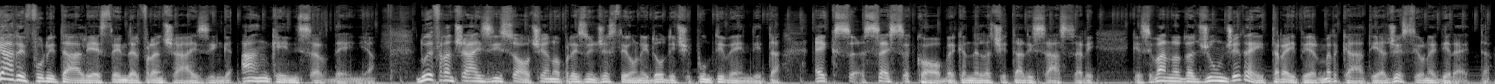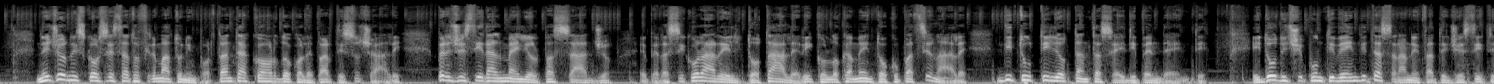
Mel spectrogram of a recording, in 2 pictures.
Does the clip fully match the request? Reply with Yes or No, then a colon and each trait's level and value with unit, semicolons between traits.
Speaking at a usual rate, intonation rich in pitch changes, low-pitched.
Yes: average, 150 wpm; wide, 8.5 semitones; low, 105 Hz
